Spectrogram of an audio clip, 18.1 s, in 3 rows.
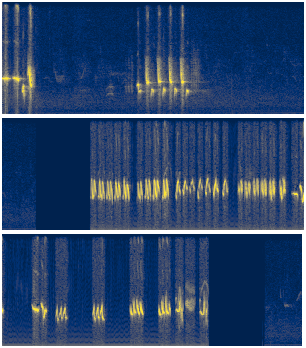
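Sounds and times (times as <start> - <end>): songbird chirping trills: 0.0 - 4.1, 7.8 - 16.2.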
